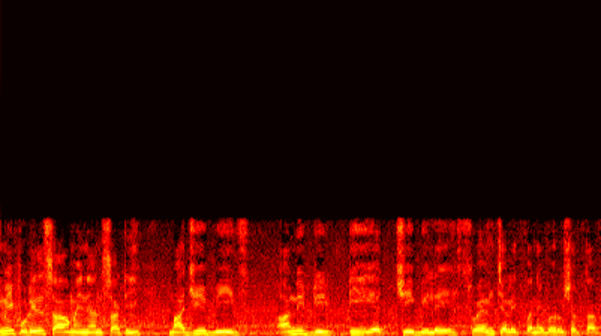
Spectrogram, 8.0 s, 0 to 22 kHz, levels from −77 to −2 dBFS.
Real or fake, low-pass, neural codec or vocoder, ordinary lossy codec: fake; none; codec, 16 kHz, 8 kbps, FunCodec, trained on Chinese and English, 25 frames a second; none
